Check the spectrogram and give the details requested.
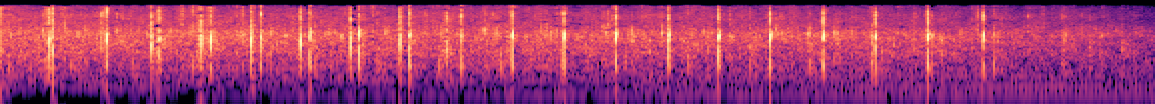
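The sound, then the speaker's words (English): An audience at a Princeton University commencement applauds steadily for several seconds to express appreciation, with a dense wash of hand claps punctuated by sharper, louder individual claps standing out in an irregular rhythm. “Please join me in applause to express our appreciation.”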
